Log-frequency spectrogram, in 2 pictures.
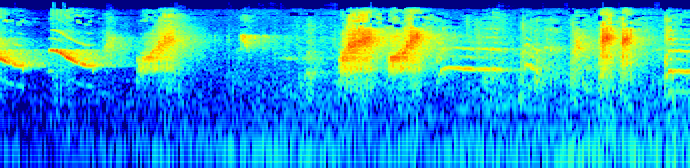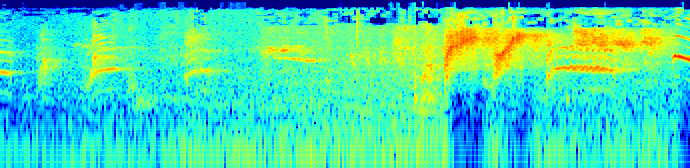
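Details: White-eared bulbul kept for songbird training, delivering a dense run of short, clear whistled notes that hook down, repeated about three times a second, loud and sharp, with hiss behind.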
